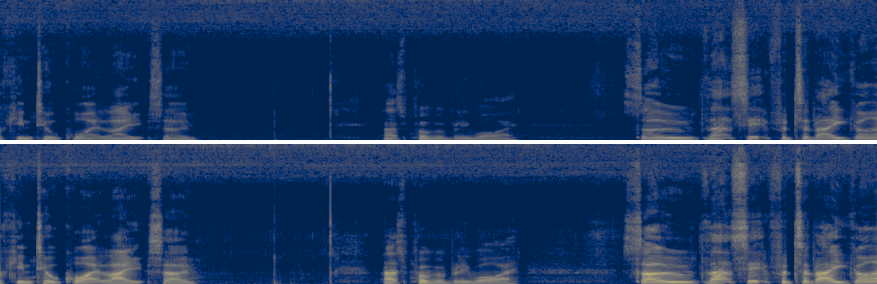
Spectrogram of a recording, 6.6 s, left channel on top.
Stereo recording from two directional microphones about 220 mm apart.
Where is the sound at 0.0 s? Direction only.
5° left (ahead or behind).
